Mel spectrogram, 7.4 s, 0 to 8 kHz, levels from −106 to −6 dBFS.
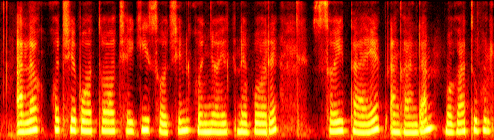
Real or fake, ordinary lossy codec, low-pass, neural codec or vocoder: fake; none; none; codec, 16 kHz, 4 kbps, FreqCodec, smaller model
